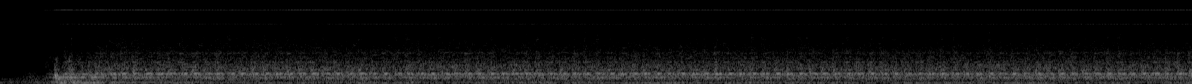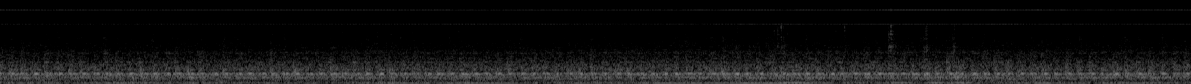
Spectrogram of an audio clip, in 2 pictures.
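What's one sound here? A chisel scrapes against spinning wood.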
